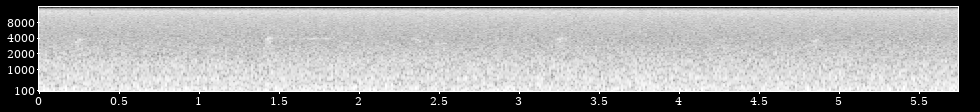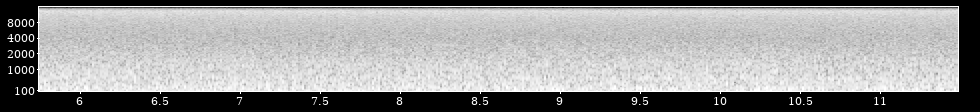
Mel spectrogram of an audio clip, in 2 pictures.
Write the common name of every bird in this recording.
Gray-crowned Rosy-Finch, White-crowned Sparrow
